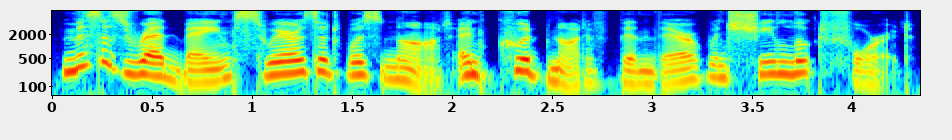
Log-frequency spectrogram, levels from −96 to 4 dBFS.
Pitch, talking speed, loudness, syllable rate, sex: 175 Hz, 235 wpm, -19 LUFS, 4.7 syllables/s, female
